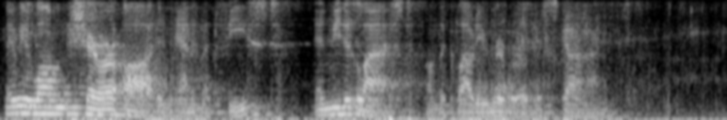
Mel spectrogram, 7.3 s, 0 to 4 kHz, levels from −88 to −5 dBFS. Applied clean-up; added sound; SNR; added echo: neural separator model SepFormer DNS4.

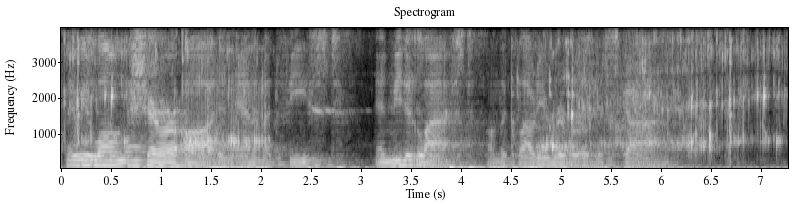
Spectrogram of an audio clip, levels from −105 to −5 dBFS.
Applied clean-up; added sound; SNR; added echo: none; Liquid; 10 dB; reverberation time 1.1 s.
